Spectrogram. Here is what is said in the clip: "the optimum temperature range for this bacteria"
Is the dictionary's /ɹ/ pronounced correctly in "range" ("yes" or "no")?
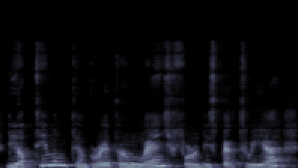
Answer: no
